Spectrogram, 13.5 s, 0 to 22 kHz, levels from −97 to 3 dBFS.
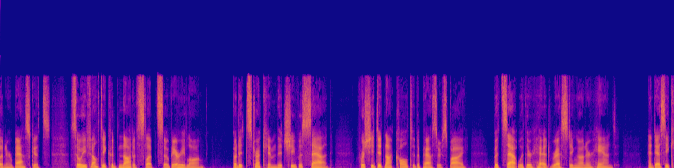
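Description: Speech over a call codec path whose audio extends to about 12 kHz, consistent with Opus. A short stall from a late packet occurs at 2.39–2.46 s: the jitter buffer ran empty, and the receiver stretched the preceding sound by about 54 ms until the packet arrived, losing nothing. A jitter buffer speed-up follows at 7.75–8.40 s, where repeated pitch-period cuts totalling about 50 ms make the speech run at 107% speed with unchanged pitch, sounding hurried.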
